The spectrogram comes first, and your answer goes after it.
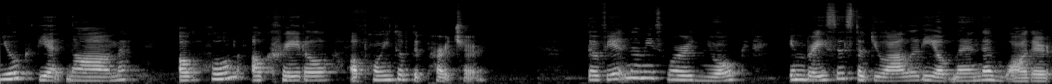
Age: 20-39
